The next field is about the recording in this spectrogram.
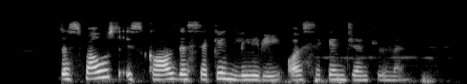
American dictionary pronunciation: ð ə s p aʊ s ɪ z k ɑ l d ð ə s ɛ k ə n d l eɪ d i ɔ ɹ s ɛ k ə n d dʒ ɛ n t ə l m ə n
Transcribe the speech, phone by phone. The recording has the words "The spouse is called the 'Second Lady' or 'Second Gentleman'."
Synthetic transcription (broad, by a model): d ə s p aʊ s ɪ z k ɑ l d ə s ɛ k ə n d l eɪ d i ɔ ɹ s ɛ k ə n d dʒ ɛ n t ə l m ə n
